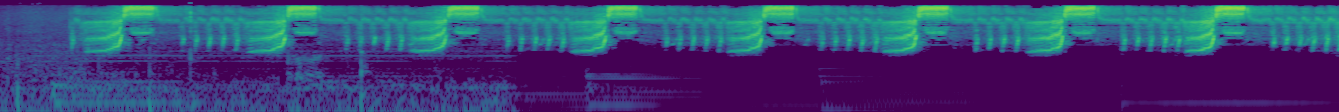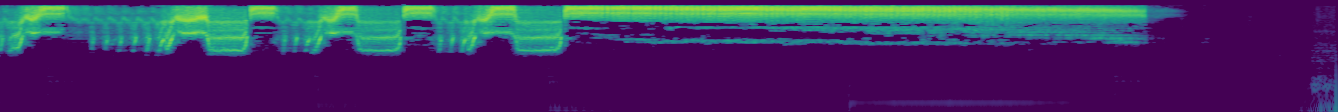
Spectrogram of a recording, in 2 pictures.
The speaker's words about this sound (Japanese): あのちょっとパートが変わるんですけれども、はい、つくつく帽子どんなんだったかなというのもあると思いますので音を用意意しておりますので、ぜひ聞いていただきたいと思います。じゃあどうぞ。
